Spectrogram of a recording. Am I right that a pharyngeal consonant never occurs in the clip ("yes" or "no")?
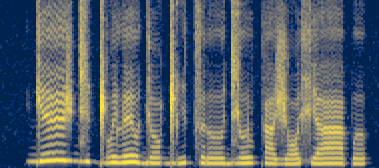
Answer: yes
